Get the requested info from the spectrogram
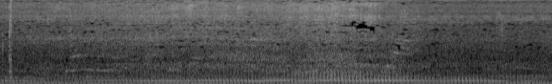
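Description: A distant engine hums steadily, growing louder about three to four seconds in and then fading again, over a faint outdoor hiss.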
